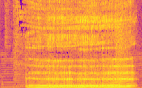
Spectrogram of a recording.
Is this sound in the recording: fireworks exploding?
no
